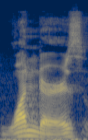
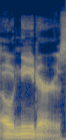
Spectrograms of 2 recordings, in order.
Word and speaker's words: Oneders: And you know, they come up with the Wonders like the number one and that's spelled is spelled spelled out. And then, you know, for the first half of the movie everyone uh mistakenly calls them the Oneders.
